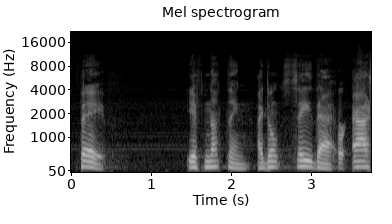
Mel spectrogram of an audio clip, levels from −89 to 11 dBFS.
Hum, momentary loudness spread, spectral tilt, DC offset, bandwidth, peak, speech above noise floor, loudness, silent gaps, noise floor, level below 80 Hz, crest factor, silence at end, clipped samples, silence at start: none; 9 LU; -7.5 dB/octave; under 0.1%; 10 kHz; -12 dBFS; 41 dB; -27 LUFS; none; -66 dBFS; -66 dBFS; 14 dB; 0 s; under 0.1%; 0.15 s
